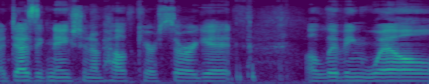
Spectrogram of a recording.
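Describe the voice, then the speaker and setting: At a moderate pace, a woman speaks with vocal fry and a very deep, low pitch. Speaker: elder law attorney. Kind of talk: informal explainer talk. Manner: conversational, many filler ums.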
